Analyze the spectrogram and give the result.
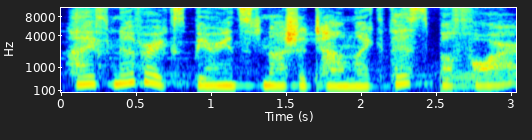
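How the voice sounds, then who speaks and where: Woman playing a soft, high-voiced dreamy goddess. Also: moderate pace, close to an everyday voice. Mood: curious, hushed. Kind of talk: video game voice acting. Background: music.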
